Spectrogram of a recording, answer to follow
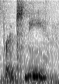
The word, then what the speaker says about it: Brittany: It's like Brittany, but with 3 syllables. It's supposed to be pronounced Brittany.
